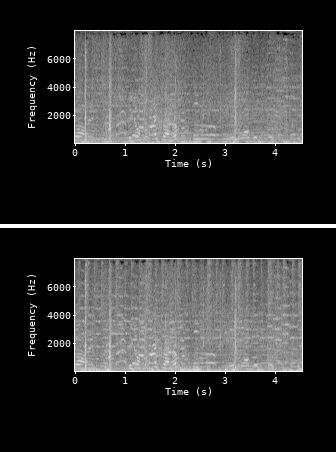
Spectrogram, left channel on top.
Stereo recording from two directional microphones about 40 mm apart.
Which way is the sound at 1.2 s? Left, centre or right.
Right.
